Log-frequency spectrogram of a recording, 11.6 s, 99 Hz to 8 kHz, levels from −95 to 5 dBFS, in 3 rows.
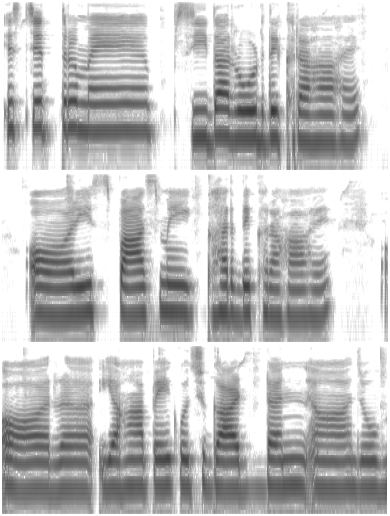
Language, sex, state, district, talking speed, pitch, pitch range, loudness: Hindi, female, Chhattisgarh, Sukma, 125 wpm, 210 Hz, 200-230 Hz, -30 LUFS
